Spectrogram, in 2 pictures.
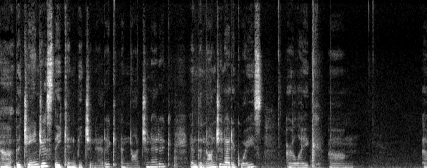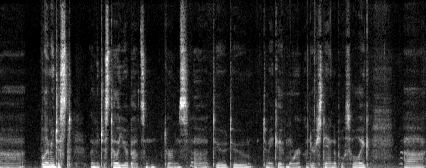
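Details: Stuttering with part-word and whole-word repetitions, in an ASMR clip presented as a stuttering roleplay; the speaker states she stutters like this in real life.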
